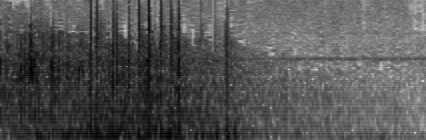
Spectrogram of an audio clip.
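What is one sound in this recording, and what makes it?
Debris clatters down.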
